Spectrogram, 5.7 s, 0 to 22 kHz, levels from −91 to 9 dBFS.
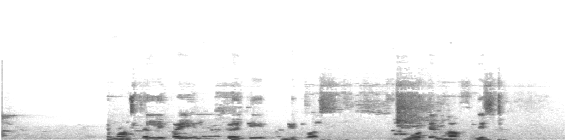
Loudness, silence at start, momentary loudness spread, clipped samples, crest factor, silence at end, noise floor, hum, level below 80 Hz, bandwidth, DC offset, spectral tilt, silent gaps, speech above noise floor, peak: -21 LUFS; 0 s; 14 LU; under 0.1%; 20 dB; 0.6 s; -60 dBFS; none; -52 dBFS; 10 kHz; under 0.1%; -4.5 dB/octave; none; 39 dB; -4 dBFS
